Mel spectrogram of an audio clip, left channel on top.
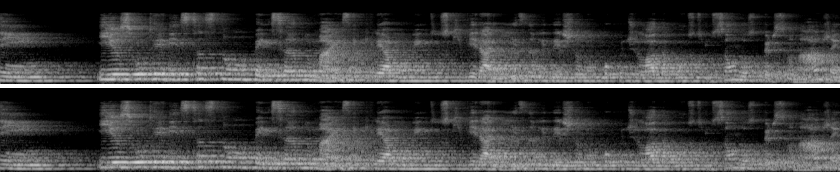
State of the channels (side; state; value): both; normal; correlation 0.87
